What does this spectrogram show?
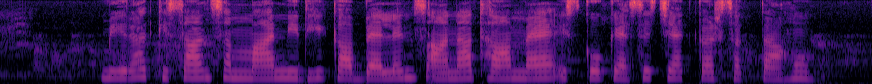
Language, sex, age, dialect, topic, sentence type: Hindi, female, 18-24, Garhwali, banking, question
